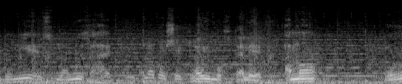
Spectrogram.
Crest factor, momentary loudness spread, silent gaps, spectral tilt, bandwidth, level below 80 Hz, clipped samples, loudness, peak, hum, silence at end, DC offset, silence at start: 18 dB; 11 LU; none; -7 dB/octave; 15 kHz; -34 dBFS; under 0.1%; -22 LUFS; -2 dBFS; none; 0 s; under 0.1%; 0 s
